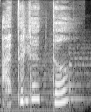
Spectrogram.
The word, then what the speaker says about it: Adlet: I mostly watch the subs, and it's very Adletto. It's very heavy on that last t.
